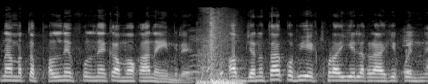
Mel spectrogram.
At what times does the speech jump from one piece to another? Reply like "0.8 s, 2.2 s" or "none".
2.2 s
